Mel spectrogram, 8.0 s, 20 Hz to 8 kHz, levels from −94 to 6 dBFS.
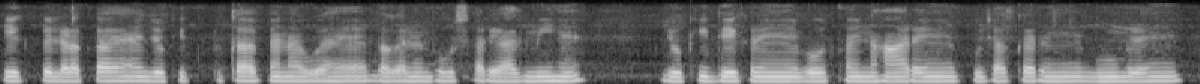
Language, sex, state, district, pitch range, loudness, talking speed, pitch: Hindi, male, Jharkhand, Deoghar, 145-155 Hz, -17 LUFS, 245 wpm, 150 Hz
